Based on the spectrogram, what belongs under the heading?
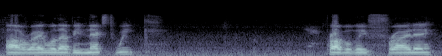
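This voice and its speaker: Speaking at a measured pace in a medium-pitched voice, a man runs a casual coin-hunting livestream, naming his chat viewers directly and erupting loudly over his finds. The audio has its highs cut off.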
